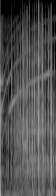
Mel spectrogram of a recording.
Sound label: draw bow, weapons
